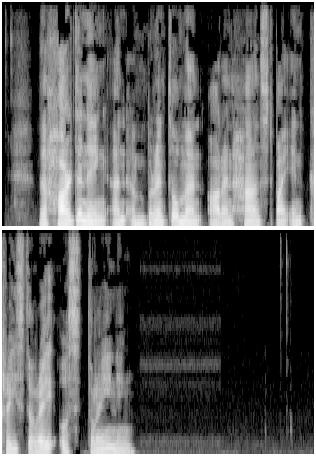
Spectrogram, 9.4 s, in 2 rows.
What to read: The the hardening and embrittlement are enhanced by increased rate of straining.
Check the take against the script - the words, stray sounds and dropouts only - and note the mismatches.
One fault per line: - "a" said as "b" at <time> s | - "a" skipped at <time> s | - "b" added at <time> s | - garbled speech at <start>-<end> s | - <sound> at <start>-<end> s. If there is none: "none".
- "the" skipped at 0.7 s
